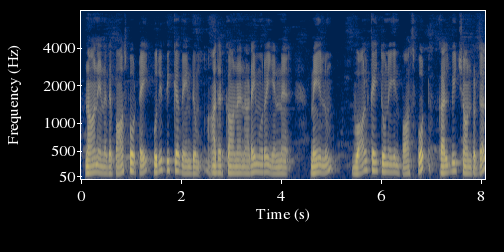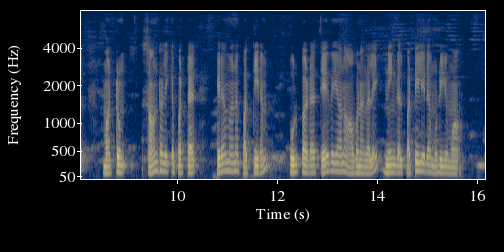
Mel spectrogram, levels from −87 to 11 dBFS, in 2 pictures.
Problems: background sounds at intervals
